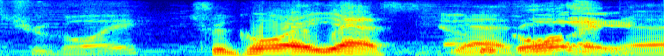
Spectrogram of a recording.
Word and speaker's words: Trugoy: It's like Is it Truyo or something like that? I can't remember. Close, very close. I can't remember how to say his name. I always pronounce his name wrong, or I think I do. It's Trugoy.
